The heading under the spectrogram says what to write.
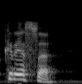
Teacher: Mas se eu falar direto, sem dividir por sílabas, cresça. Eu não pronuncio esse C, eu pronuncio um S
